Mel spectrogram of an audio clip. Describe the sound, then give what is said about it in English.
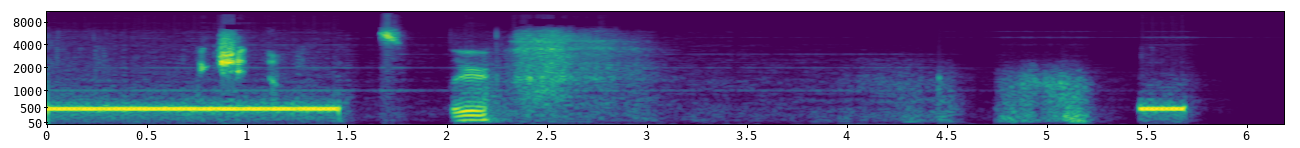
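A telephone dial tone plays steadily for about a second and a half as a call is placed. Brief beeps, breathy noise and talk follow, and a short tone burst returns near the end. “Dialing. She's probably been dreading this phone call all day.”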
